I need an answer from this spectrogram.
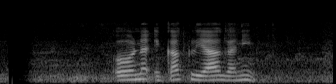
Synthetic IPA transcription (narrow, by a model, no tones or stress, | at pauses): ʔoːnəʔekɐklijaːɡɐnim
